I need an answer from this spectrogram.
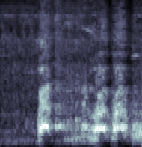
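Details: Labrador Retriever barking at someone outside: a loud sharp bark followed by a run of quick gruff barks and yips, with a person's voice urging the dog on nearby.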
